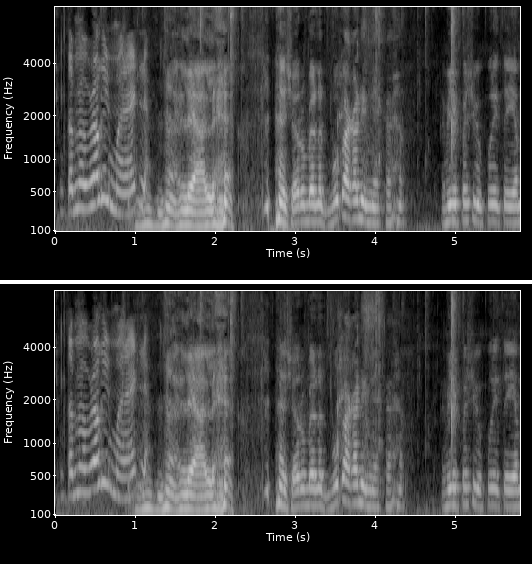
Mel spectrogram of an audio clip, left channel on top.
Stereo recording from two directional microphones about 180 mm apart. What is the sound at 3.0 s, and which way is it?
Speech, 5° left (ahead or behind).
